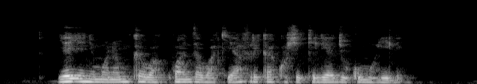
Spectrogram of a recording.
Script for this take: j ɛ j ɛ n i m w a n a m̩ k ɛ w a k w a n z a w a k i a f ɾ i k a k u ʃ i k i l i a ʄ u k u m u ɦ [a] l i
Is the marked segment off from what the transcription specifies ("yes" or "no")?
yes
